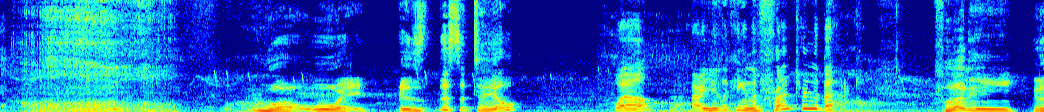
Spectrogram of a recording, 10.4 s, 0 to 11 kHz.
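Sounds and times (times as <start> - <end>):
satyr snoring loudly while passed out: 0.0 - 4.0, 5.9 - 7.6, 8.4 - 9.1
speech: 2.5 - 5.2, 6.1 - 8.6, 9.4 - 10.4.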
